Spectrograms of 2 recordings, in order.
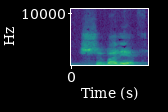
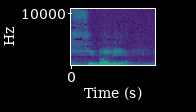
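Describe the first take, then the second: First: The word begins with an sh sound. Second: The word begins with an s sound. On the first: This is the test word as it should be said. The speaker calls it right. "скажи" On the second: The speaker is revealed as one of the Ephraimites. The speaker calls it wrong. "«ше» не могли произнести, они говорили «сибалет»"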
